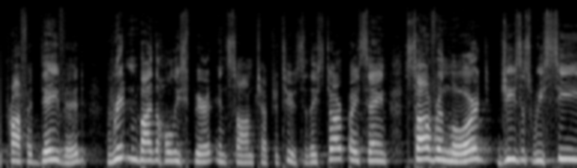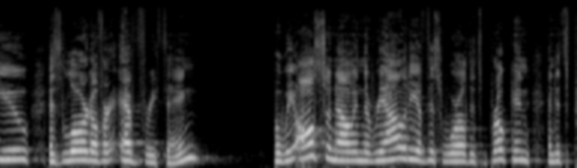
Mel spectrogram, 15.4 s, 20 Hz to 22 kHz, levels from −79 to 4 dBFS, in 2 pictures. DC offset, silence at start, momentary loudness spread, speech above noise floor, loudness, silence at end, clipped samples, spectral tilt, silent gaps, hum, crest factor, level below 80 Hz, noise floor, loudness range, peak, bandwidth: under 0.1%; 0.1 s; 12 LU; 52 dB; -21 LUFS; 0 s; under 0.1%; -6 dB/octave; none; none; 18 dB; -60 dBFS; -73 dBFS; 5 LU; -2 dBFS; 17.5 kHz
